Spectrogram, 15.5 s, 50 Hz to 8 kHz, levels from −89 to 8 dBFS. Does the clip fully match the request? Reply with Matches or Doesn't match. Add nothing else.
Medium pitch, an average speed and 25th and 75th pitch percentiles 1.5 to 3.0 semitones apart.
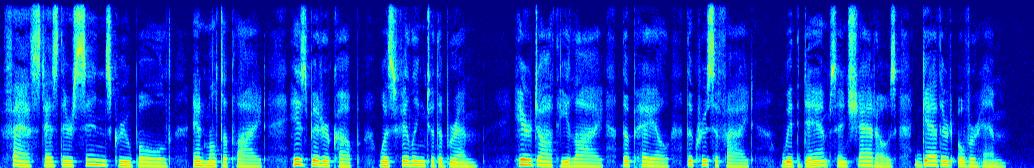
Doesn't match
